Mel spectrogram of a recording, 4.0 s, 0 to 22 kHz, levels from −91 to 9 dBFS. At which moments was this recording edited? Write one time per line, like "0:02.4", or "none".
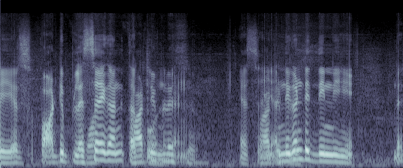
none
